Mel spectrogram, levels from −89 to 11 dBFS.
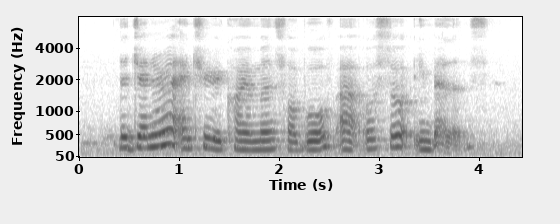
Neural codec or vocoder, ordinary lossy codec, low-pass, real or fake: none; none; none; real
